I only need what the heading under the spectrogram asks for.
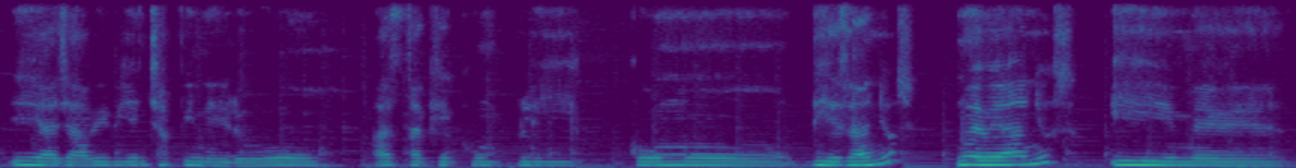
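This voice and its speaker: A woman's voice: deep voice, steady tone, slow pace, dark tone, faint music behind. A woman with a Bogotá accent, a community educator telling her life story in an interview, reflective and full of restarts. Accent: Bogotá Spanish. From Colombia.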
